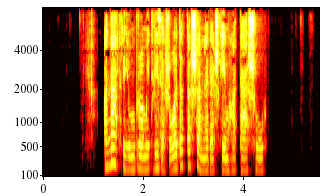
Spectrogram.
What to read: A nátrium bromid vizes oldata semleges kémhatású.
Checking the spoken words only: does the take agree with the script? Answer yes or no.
yes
